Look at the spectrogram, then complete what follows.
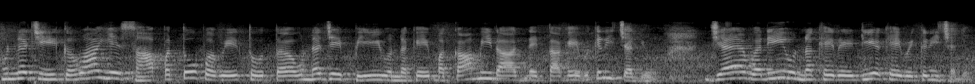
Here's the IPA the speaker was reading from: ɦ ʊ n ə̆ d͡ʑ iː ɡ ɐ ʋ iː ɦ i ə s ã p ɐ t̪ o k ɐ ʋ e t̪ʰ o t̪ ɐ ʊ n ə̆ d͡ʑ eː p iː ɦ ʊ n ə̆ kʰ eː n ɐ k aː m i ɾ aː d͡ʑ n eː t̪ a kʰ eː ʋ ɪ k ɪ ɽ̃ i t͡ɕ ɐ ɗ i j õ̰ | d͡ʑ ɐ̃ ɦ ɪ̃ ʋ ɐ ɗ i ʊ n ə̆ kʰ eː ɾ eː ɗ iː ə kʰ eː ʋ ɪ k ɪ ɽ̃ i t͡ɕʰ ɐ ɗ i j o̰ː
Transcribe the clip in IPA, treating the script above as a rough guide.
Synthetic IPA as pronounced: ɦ ʊ n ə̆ d͡ʑ iː ɡ ɐ ʋ aː ɦ i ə s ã p ɐ t̪ o p ɐ ʋ e t̪ʰ o t̪ ɐ ʊ n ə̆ d͡ʑ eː p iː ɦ ʊ n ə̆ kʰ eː m ɐ k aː m i ɾ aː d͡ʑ n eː t̪ a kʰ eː ʋ ɪ k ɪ ɽ̃ i t͡ɕ ɐ ɗ i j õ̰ | d͡ʑ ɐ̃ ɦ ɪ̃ ʋ ɐ ɗ i ʊ n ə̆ kʰ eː ɾ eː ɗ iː ə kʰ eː ʋ ɪ k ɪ ɽ̃ i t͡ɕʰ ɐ ɗ i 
